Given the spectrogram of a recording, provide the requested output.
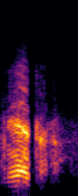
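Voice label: meter, Russian; Mi-8MT; DCS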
